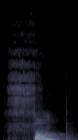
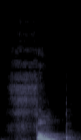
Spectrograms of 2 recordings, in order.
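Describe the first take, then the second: No difference in how they are said.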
